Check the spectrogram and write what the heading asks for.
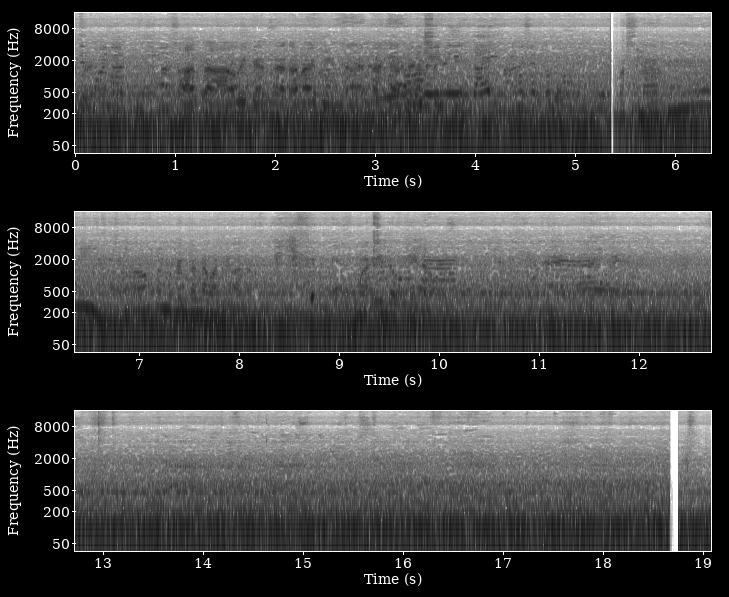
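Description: Steady low hum of a bus's engine inside the passenger cabin, with people's voices talking over it.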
